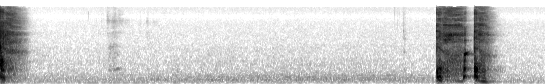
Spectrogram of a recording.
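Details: Cat coughing while her owner is sick: a short harsh cough, a long quiet pause, then two quick coughs in a row.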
